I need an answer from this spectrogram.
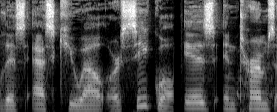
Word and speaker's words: SQL: English query language and was in point of fact pronounced SQL now personally I don't care whether you call SQL SQL or SQL you'll find some fairly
